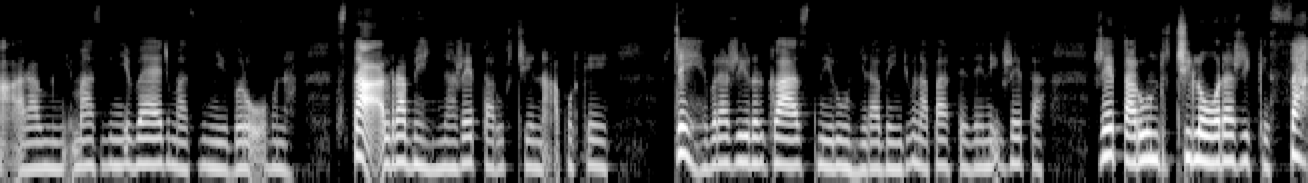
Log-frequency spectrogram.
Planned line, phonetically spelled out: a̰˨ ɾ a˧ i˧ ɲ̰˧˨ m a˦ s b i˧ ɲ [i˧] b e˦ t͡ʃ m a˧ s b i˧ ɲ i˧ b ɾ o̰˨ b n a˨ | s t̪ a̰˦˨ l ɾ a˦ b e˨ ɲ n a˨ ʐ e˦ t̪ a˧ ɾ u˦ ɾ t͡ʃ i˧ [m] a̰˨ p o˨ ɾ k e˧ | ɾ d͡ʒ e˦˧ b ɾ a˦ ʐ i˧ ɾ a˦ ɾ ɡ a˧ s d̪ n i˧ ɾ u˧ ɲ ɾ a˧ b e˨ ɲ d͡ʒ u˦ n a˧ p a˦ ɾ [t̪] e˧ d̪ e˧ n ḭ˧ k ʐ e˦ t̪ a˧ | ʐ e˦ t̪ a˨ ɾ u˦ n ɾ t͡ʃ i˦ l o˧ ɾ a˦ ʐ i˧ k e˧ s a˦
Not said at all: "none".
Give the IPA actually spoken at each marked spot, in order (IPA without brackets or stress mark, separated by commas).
i˧, n, t̪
